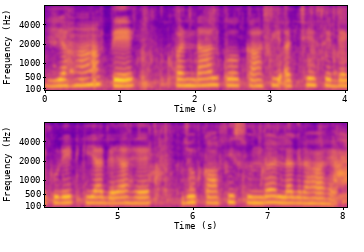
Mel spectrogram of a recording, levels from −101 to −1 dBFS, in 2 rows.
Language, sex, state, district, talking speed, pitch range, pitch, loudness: Hindi, female, Bihar, Katihar, 125 wpm, 200-220 Hz, 210 Hz, -18 LUFS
